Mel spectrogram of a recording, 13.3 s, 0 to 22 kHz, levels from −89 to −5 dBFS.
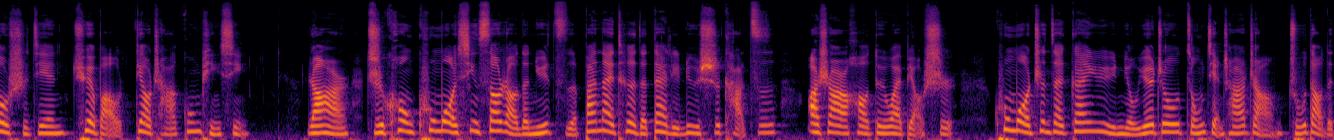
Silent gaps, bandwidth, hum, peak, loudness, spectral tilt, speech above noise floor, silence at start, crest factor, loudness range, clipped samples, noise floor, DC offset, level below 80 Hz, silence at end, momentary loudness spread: none; over 20 kHz; none; -12 dBFS; -29 LUFS; -4.5 dB/octave; 31 dB; 0 s; 18 dB; 2 LU; under 0.1%; -60 dBFS; under 0.1%; -46 dBFS; 0 s; 9 LU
